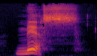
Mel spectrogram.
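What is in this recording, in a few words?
"Miss", English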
